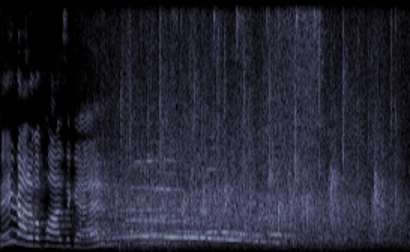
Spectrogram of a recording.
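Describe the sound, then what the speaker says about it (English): Audience applause fills a charity gala hall for children, steady and loud for several seconds after a sung passage fades out at the start, with cheering voices mixed into the clapping. "let's give everyone a big round of applause again"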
